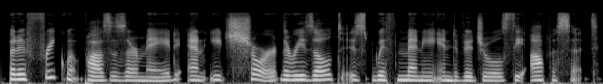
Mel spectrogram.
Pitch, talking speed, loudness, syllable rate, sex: 195 Hz, 170 wpm, -17 LUFS, 4.9 syllables/s, female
